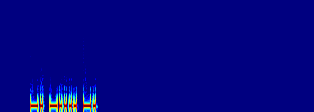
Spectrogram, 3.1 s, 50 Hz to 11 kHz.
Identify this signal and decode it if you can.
Morse code, heard as a keyed tone, about 50 wpm, 700 Hz. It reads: N6N
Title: Common Cut Numbers - 3-Digit 50wpm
